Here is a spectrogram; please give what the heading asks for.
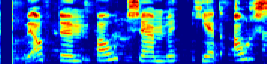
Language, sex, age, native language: Icelandic, other, 13, Icelandic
